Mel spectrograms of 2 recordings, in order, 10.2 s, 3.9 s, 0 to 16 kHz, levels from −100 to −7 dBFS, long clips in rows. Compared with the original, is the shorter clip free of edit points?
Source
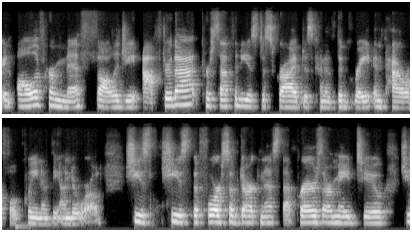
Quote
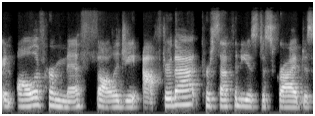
yes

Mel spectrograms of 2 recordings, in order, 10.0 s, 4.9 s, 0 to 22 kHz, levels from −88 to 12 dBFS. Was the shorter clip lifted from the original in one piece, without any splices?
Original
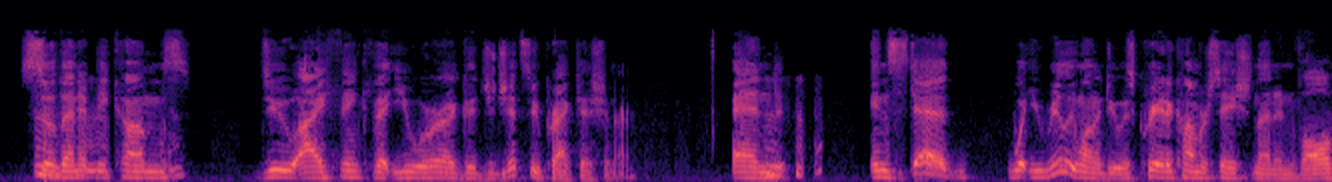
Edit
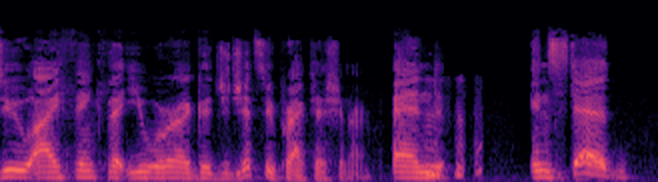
no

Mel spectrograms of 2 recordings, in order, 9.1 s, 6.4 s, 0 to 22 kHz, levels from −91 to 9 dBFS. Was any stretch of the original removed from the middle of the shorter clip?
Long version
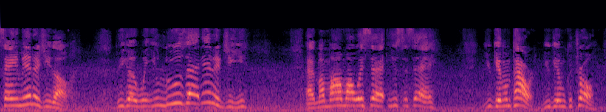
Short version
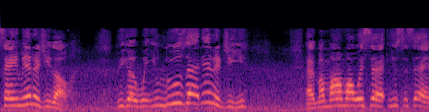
no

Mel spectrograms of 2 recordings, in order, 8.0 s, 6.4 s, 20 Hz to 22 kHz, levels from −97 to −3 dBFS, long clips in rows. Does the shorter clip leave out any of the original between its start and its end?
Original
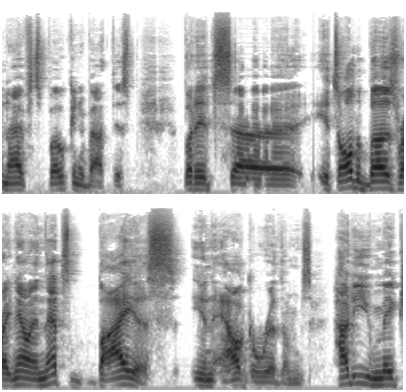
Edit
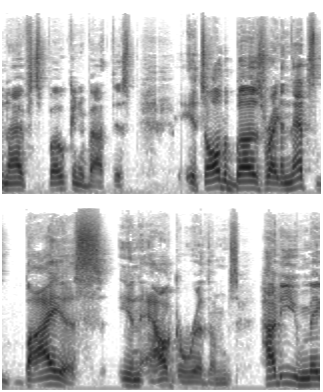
yes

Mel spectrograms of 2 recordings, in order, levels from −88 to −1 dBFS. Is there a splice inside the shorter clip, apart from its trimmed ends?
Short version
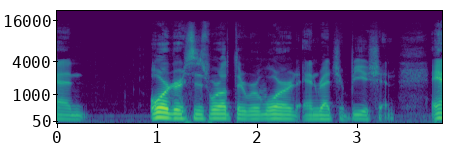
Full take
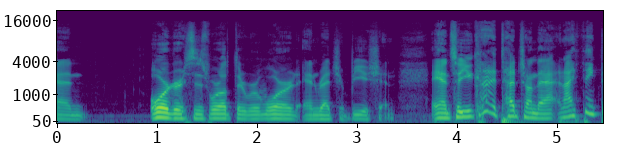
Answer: no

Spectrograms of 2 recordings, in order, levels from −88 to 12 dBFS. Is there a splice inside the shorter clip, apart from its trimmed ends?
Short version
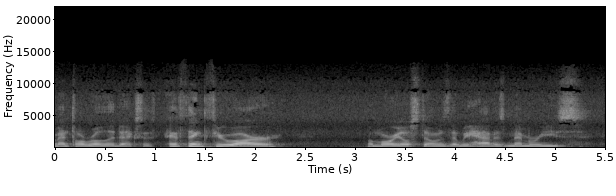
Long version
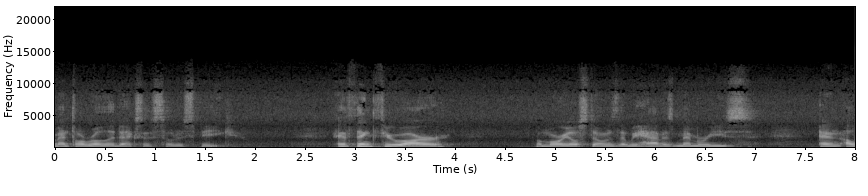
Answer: yes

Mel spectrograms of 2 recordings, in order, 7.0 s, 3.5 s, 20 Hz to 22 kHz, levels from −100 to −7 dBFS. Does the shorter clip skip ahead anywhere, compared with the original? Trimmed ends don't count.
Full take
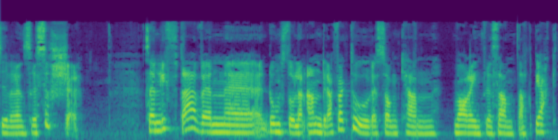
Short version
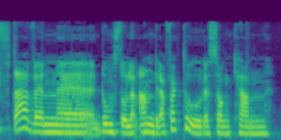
no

